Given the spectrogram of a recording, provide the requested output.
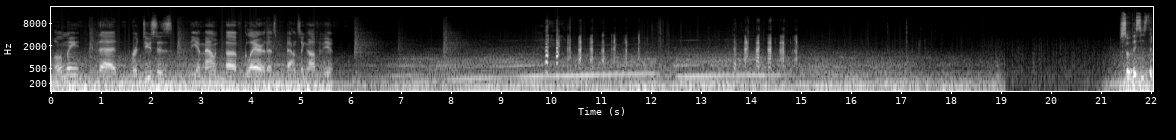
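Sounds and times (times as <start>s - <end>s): car engine accelerating: 0.0s - 22.0s
person laughing: 9.8s - 12.1s, 13.6s - 15.0s.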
